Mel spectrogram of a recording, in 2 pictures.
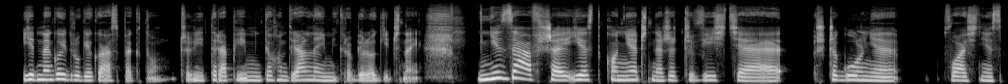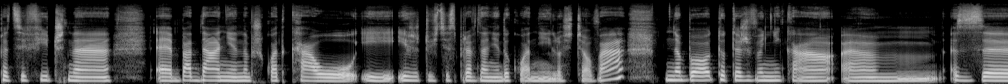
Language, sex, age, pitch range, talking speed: Polish, female, 20-39, 170-200 Hz, 100 wpm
